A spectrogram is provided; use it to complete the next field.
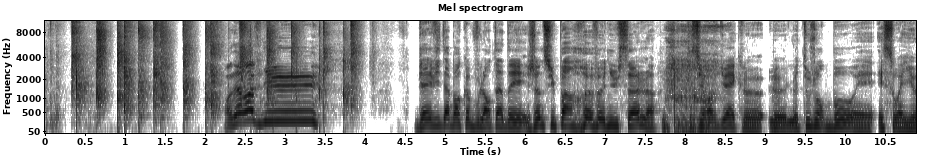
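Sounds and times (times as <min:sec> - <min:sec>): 
clapping: 0:00.2 - 0:04.1
speech: 0:02.2 - 0:03.6, 0:04.6 - 0:10.8.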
